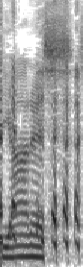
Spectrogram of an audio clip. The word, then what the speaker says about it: Giannis: Oh, it's Giannis. Stop it. Stop it. But I'm going to be honest, every time I read it, he should just put a J instead of the G.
